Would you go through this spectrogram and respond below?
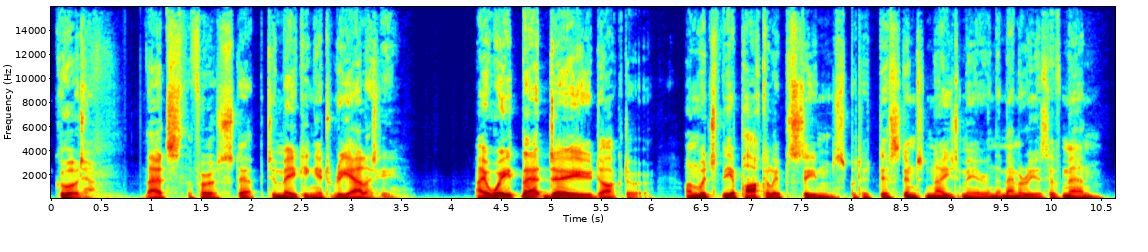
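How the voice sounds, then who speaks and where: Man acting a pompous, deep-voiced government official. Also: a little slow. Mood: grandly fervent. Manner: pompous, oratorical, formal. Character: grandiose older government official, visionary and smoothly menacing. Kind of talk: scripted audio drama acting.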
